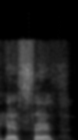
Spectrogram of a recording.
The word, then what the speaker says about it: Hegseth: Hegseth.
